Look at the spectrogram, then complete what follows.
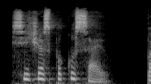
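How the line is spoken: Playful threat. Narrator (Russian): пообещала я

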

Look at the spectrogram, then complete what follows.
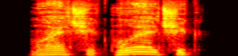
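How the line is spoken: Trembling whispered call. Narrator (Russian): дрожащим шепотом позвала Динка

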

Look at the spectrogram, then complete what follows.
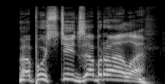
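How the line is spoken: Shout. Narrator (Russian): прокричал граф Эбергард

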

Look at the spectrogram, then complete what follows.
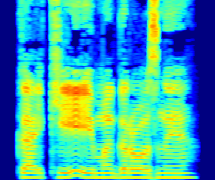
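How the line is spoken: Almost purring. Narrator (Russian): практически промурлыкал Эдгар

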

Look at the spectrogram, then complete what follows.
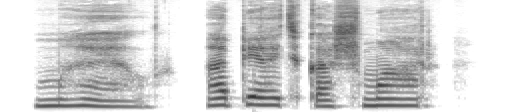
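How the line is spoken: Sleepy whisper. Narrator (Russian): сонно шепчет Сэм, которую я разбудила своими стонами и криками

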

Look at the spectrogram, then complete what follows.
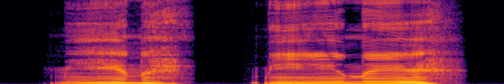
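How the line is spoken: Hoarse wheezing. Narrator (Russian): продолжал хрипеть Игорь

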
